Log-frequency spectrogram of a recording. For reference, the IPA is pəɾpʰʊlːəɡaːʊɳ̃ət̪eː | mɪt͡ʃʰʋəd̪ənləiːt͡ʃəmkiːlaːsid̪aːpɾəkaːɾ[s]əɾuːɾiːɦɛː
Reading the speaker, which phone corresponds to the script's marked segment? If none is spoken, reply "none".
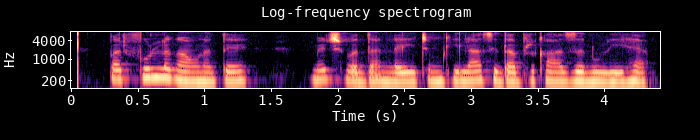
z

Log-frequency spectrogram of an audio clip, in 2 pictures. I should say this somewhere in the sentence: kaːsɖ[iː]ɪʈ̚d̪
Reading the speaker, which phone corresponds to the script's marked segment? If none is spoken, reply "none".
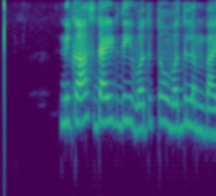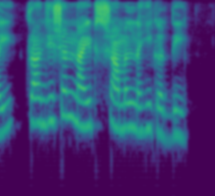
aː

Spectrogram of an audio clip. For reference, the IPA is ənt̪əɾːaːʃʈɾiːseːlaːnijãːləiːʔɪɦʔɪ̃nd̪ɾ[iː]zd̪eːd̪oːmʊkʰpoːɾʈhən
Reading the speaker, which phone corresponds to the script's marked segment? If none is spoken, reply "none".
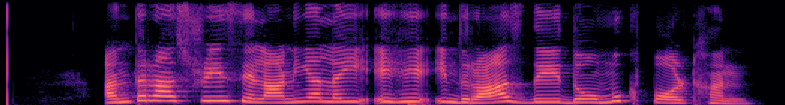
aː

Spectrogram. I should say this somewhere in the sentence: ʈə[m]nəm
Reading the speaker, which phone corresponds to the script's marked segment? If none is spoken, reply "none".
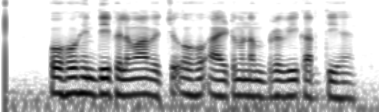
m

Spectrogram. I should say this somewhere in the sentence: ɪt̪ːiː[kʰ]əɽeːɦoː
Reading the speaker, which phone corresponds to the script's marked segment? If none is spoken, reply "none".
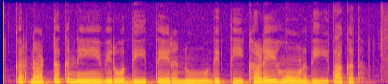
kʰ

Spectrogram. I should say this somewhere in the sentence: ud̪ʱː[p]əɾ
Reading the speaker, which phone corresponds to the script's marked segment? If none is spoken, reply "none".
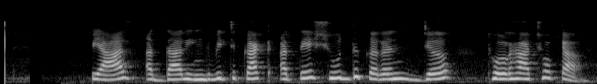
k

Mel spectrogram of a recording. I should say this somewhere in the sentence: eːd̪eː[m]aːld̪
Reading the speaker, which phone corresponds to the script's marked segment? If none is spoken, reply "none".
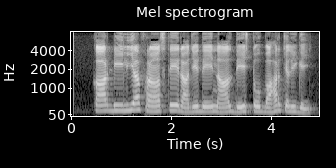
n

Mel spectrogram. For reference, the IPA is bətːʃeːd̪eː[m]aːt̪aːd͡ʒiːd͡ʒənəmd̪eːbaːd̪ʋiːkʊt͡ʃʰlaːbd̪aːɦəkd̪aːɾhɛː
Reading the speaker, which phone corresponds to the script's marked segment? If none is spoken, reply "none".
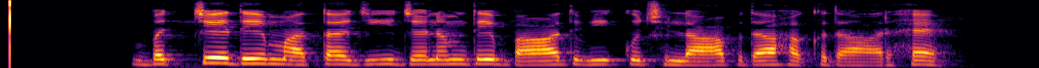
m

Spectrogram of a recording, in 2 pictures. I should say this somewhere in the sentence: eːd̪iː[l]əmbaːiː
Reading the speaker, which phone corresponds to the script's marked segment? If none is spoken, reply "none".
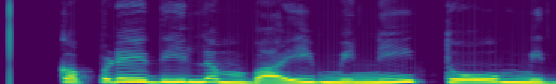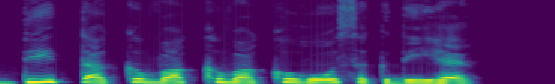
l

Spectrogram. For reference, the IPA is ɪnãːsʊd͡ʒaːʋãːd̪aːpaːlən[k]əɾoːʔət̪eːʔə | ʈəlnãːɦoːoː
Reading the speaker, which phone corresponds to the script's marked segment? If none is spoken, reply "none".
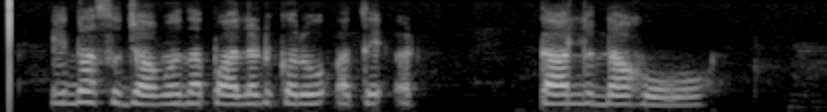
k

